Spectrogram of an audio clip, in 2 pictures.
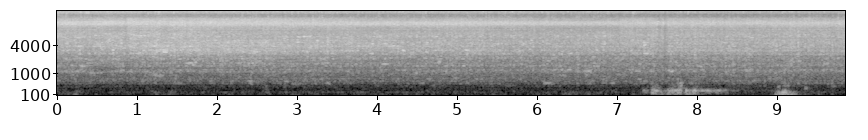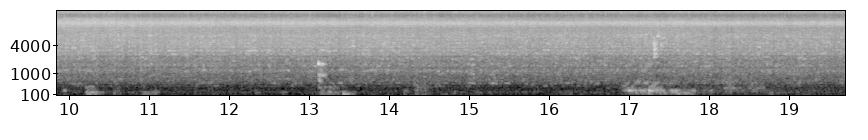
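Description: Mashed red lentils going into a hot pan and being stirred, a steady frying hiss with a few soft thumps and scrapes of stirring throughout.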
